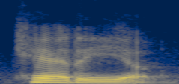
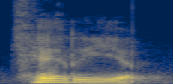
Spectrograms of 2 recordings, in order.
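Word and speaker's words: career: കരിയർ ആദ്യത്തത്, ക്യാരിയർ ഇത് കരിയർ.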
